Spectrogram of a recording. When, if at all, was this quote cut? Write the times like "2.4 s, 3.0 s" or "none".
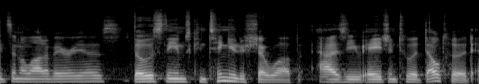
1.2 s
